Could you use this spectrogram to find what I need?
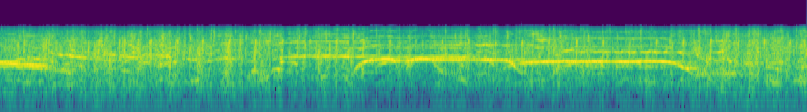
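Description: A group of young people sing loudly together in a large echoing hall.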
